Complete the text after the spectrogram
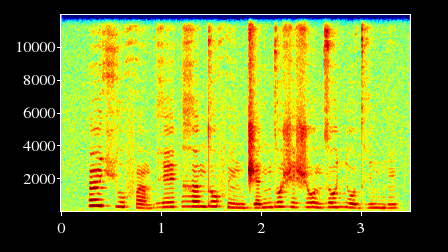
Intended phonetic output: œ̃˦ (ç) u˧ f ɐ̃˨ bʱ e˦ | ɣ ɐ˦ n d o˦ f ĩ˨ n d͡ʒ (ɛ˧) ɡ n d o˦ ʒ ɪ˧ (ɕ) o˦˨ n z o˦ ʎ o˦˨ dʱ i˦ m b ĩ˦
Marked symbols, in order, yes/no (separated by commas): yes, no, no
